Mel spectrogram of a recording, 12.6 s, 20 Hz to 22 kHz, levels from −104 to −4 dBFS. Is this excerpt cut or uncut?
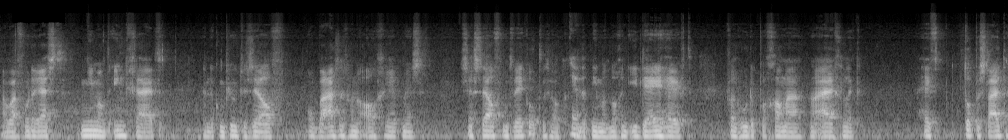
uncut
